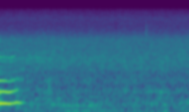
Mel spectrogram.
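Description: Steady rush of a small rocky stream flowing over boulders, an even hiss of running water.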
